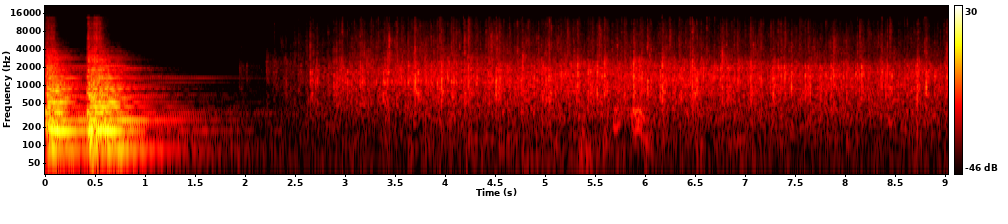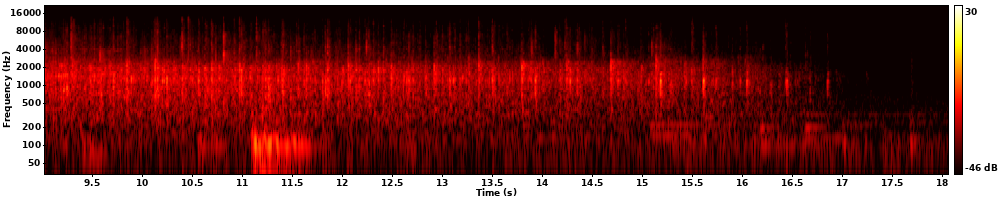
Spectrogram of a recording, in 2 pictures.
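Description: The closing chord of a cello and piano duo rings out and fades. About two seconds in, audience applause starts, holds steady, and dies away near the end.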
